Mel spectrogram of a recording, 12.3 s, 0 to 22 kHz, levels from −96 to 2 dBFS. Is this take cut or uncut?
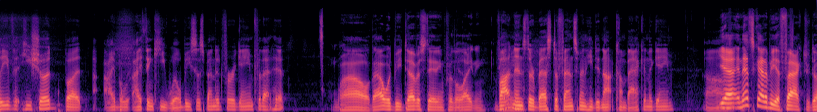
uncut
